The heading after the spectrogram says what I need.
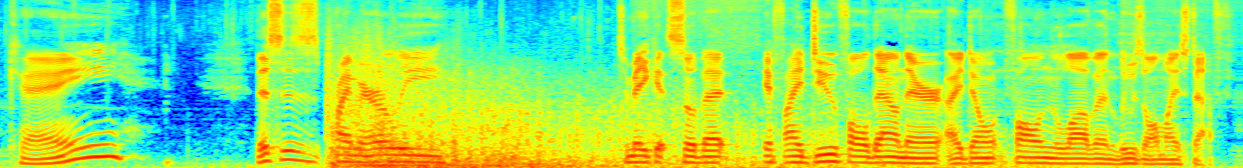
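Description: A man's voice: medium pitch, animated, measured pace. A man giving casual video game commentary, muttering to himself as he plays. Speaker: gamer recording a playthrough. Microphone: headset or desk microphone, wearing headphones. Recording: clear background noise. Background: game sound effects with thunder.

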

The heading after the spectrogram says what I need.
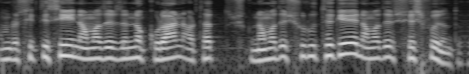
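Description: A man teaching Quran pronunciation step by step, repeating syllables slowly to drill each sound. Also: a little high, steady tone, fairly bright tone, clear, resonant tone.

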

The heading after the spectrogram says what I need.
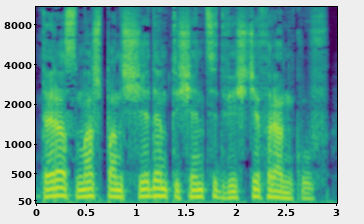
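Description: A male audiobook narrator voicing a dignified old man who gives grave, calm advice. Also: on the low side, a little slow, no echo, studio quality, lightly acted. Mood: confiding. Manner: grave, advising.

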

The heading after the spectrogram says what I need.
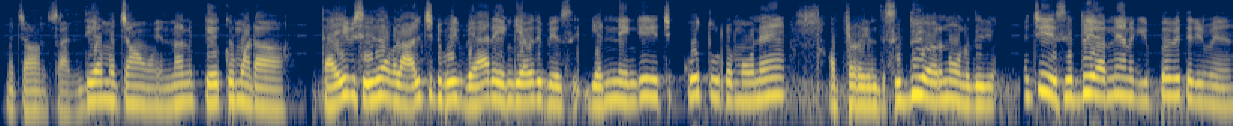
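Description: Actor for a bickering young college man, quick talker, a bit high. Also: darkish tone, lightly acted. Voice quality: brash, bickering banter. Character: young college man quarrelling with his friend. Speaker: college student. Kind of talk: village family drama acting.

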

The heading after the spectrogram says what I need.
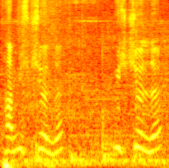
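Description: A man's voice: high-pitched, fairly even intonation, fast talker. A young man streaming a horror game, talking frantically and swearing constantly at enemies. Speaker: gaming streamer. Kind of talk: let's play commentary. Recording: game music loud behind voice.

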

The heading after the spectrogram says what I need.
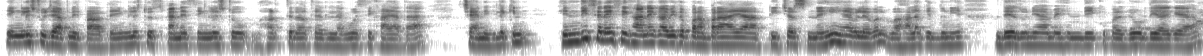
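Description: A man explaining a lesson, slowly repeating and drawing out each sound as he talks through examples. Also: on the high side, darkish tone. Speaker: English teacher. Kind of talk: classroom-style spoken lesson.

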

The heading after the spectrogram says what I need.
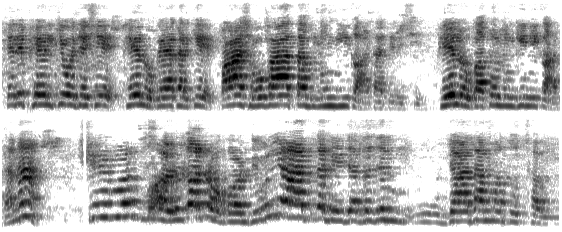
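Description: A woman's voice: a little high, animated, moderate pace, fairly bright tone. A middle-aged mother from India scolding her son, nagging and repeating herself. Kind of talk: scripted family comedy argument. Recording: echoey room, distant dull mic.

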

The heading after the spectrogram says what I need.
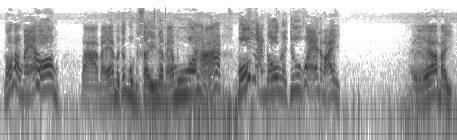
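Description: A woman's voice: sits high, fairly bright tone. A woman delivering a profane, insulting rant to camera outdoors. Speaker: online personality. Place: outdoors by a rain-filled pit. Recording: outdoor traffic noise behind.

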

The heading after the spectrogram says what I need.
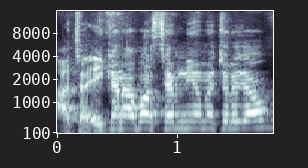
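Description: A woman's voice: medium pitch, steady tone. A woman teacher leading a spelling lesson for young pupils, drilling them with call-and-response and frequent check questions. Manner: asks children quick check questions.

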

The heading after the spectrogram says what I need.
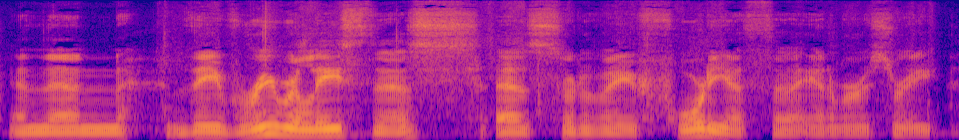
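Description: A middle-aged man with a low voice talks about his record finds in an easygoing, rambling way, full of "uh"s. He sits close to the camera in a room at home. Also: normal speed, slight background noise. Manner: relaxed, rambling, many "uh" fillers. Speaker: record collector vlogger. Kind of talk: casual record review. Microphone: camera at close range.

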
